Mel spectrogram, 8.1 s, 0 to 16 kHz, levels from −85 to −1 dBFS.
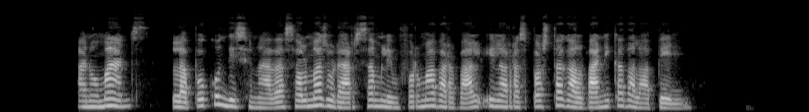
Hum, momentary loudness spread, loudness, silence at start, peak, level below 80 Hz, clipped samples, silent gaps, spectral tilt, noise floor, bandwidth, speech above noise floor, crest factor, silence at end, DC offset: none; 7 LU; -25 LUFS; 0.8 s; -6 dBFS; -76 dBFS; under 0.1%; none; -5 dB/octave; under -90 dBFS; 9.4 kHz; over 65 dB; 22 dB; 1.2 s; under 0.1%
